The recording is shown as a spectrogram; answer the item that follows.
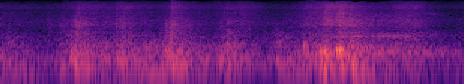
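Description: Faint rustling of bedding with a few soft bumps as a person rolls over and climbs off a bed.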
